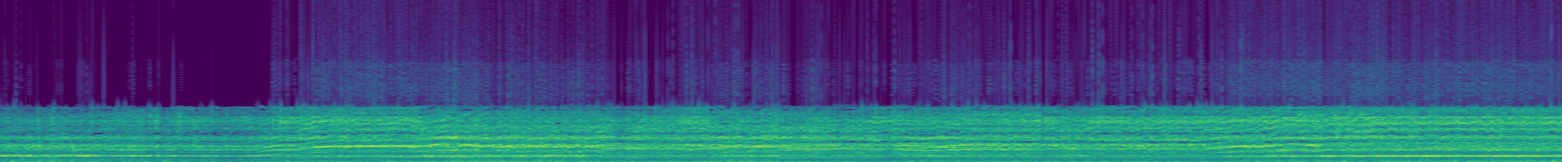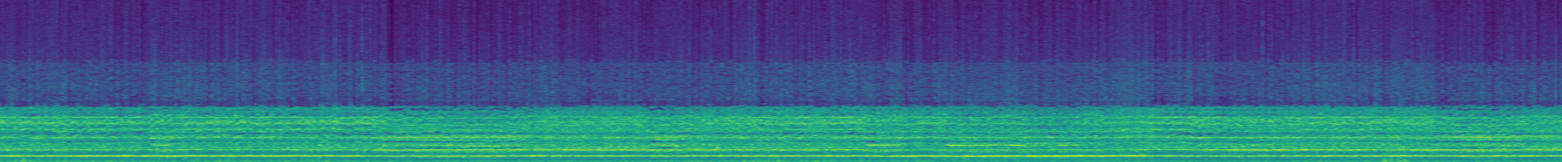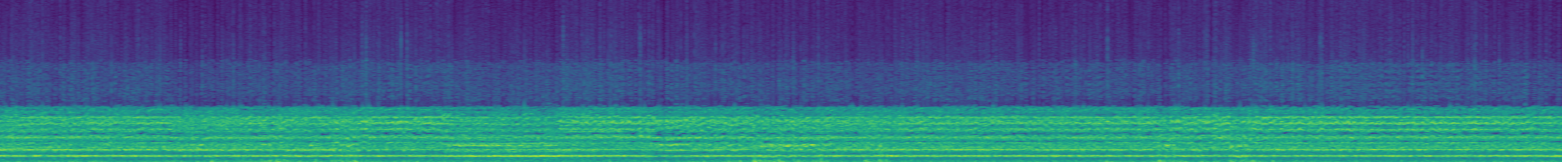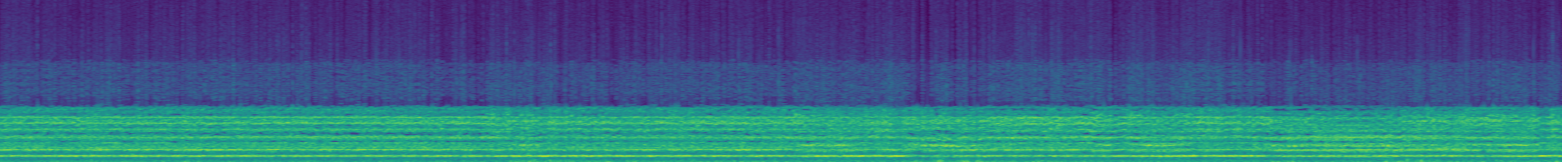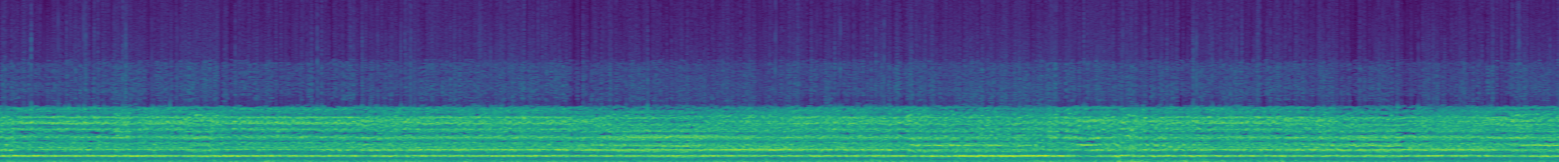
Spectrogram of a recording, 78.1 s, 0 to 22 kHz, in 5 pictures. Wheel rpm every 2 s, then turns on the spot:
110, 160, 170, 160, 160, 160, 210, 230, 230, 220, 230, 230, 220, 230, 230, 230, 230, 230, 220, 220, 230, 240, 230, 230, 230, 230, 230, 230, 230, 220, 220, 230, 230, 230, 220, 230, 220, 230, 220.
none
